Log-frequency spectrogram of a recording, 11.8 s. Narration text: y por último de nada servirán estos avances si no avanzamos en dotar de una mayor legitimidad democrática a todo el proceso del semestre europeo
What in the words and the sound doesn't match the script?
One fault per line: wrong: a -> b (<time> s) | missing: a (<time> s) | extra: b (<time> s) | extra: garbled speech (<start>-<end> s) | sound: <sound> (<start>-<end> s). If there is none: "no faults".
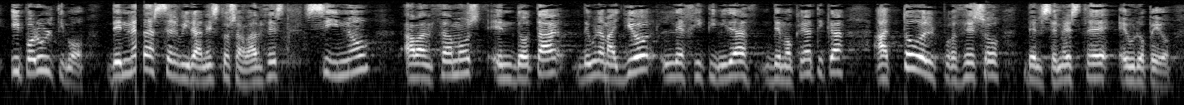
sound: dropout (1.4-1.4 s)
